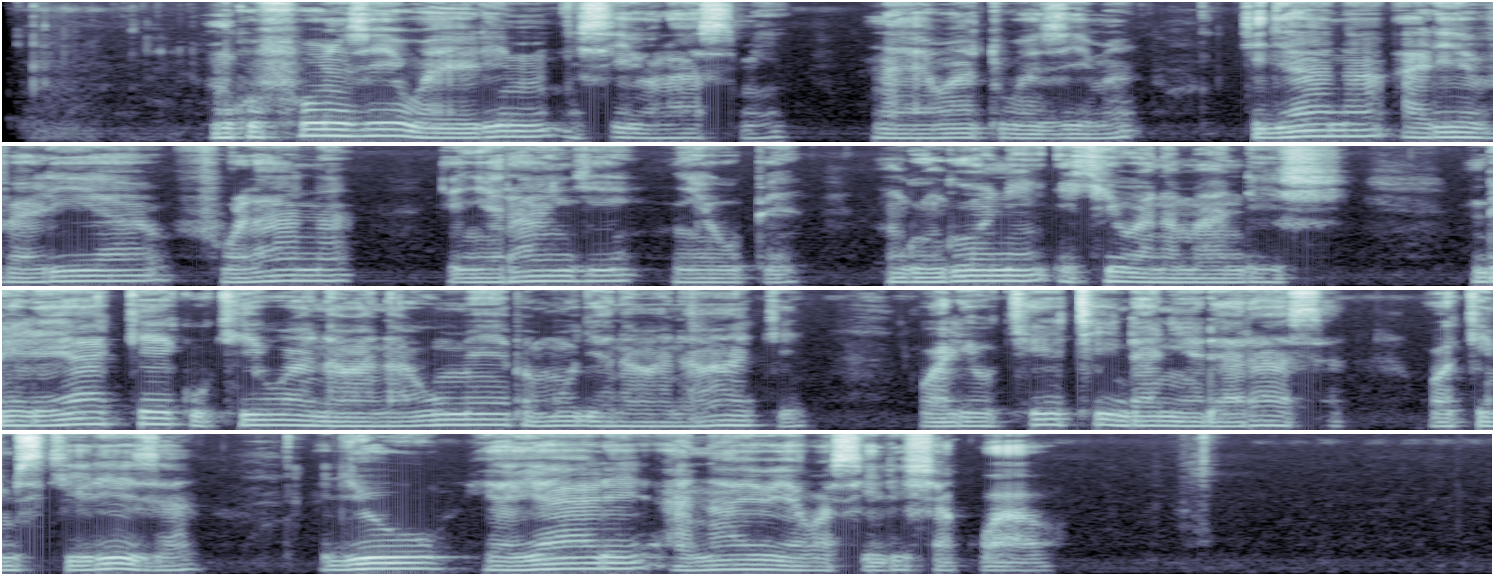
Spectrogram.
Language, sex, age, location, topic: Swahili, female, 18-24, Dar es Salaam, education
